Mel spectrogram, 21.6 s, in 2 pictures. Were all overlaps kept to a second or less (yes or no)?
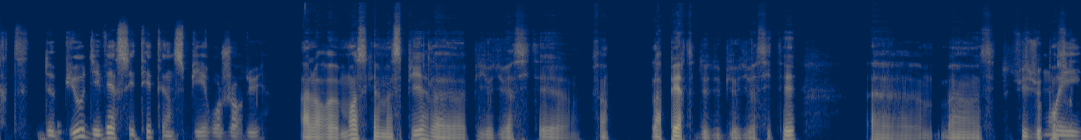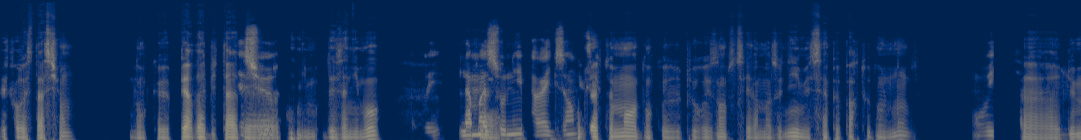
yes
